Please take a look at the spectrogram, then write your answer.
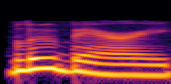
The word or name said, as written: blueberry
